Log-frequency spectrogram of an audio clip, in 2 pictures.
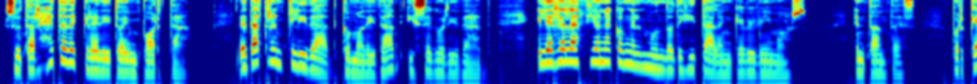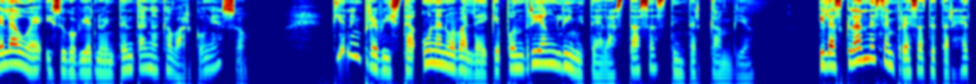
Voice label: Narr; EU credit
